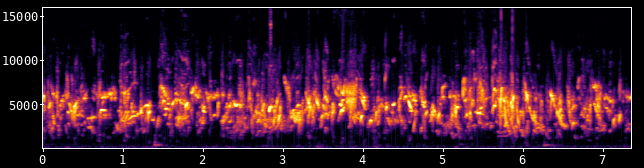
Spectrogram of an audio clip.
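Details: Grey-crowned goldfinch singing a dense, continuous twitter of high, rapid chirps and trills that flow together without pause.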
